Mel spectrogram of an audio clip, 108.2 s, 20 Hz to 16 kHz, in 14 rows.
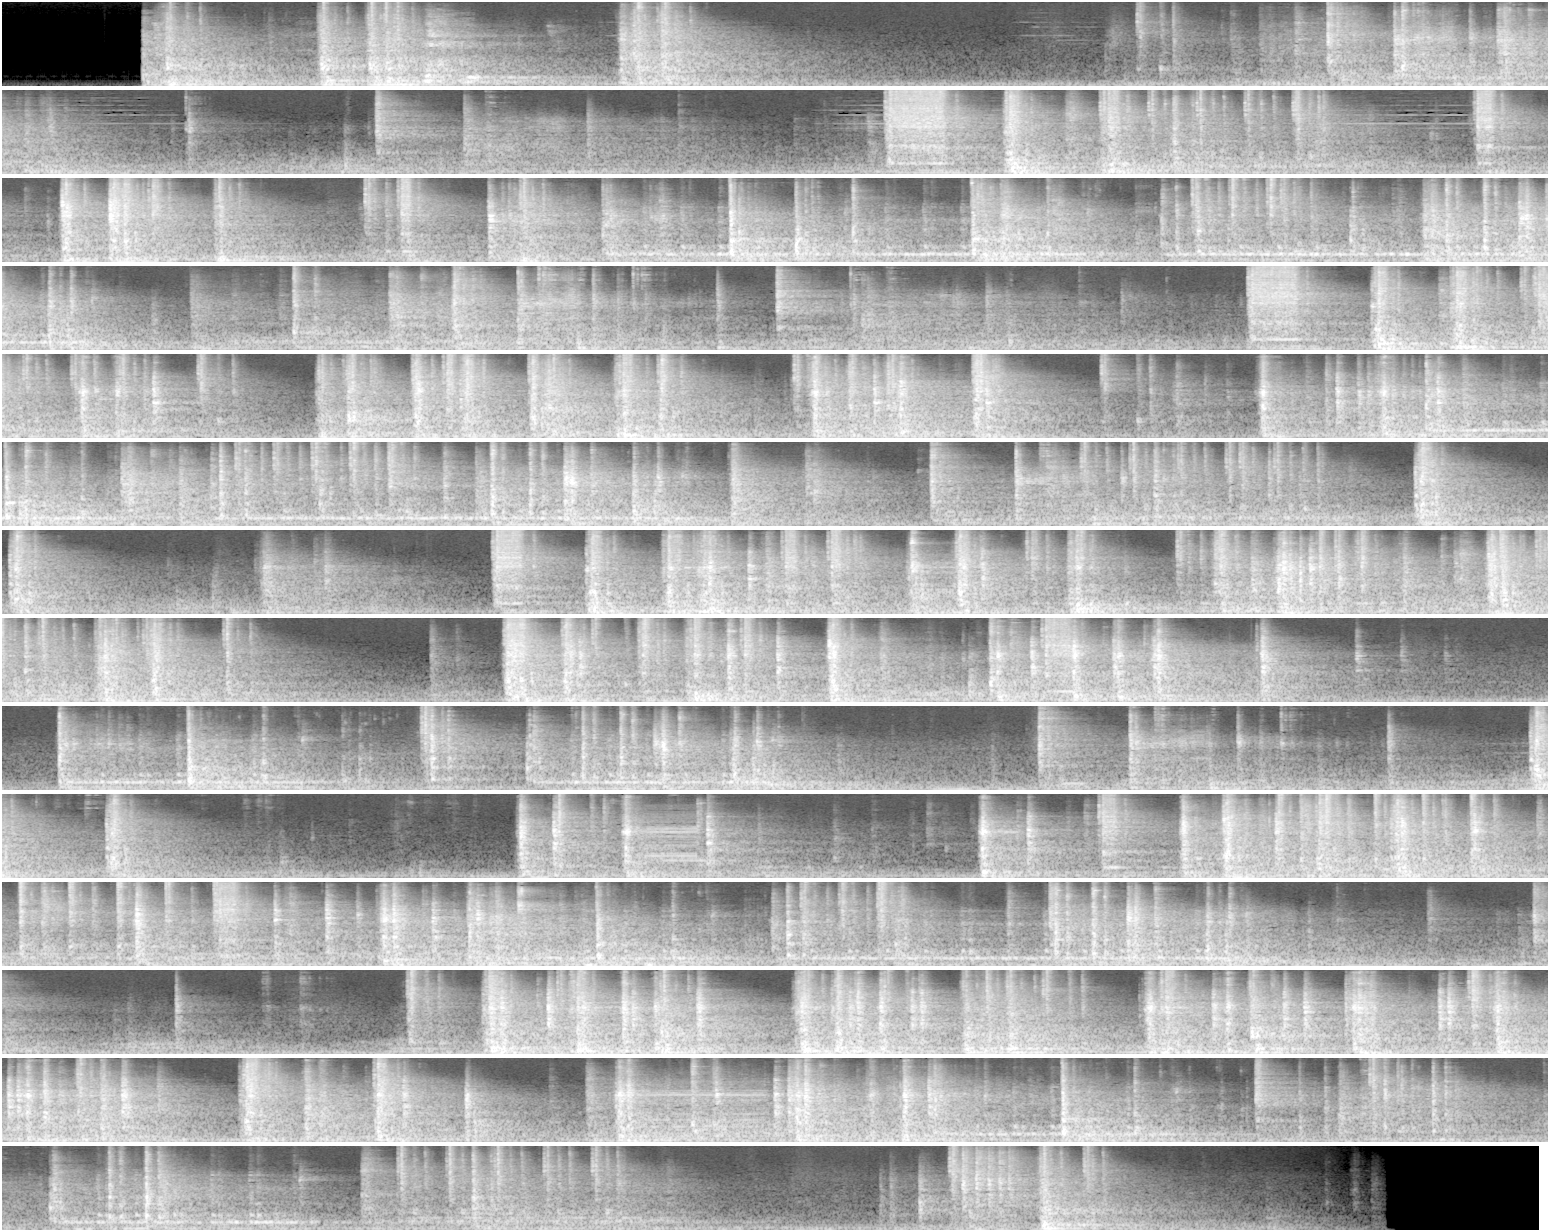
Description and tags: Flipperi, peliautomaatti / Pinball, an old pinball machine, 1960s, mechanical playing sounds in an echoing hall
Flipperi, 1960-luku. Mekaanisia peliääniä isossa kaikuvassa tilassa.
Paikka/Place: Suomi / Finland / Helsinki, Natsa (Nylands Nation)
Aika/Date: 17.02.1970
Field-Recording, Device, Games, Yle, Laitteet, Laite, Pelaaminen, Suomi, Peli, Pelit, Yleisradio, Pinball-game, Finland, Game, Arcade-game, Peliautomaatti, Finnish-Broadcasting-Company, Soundfx, Tehosteet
